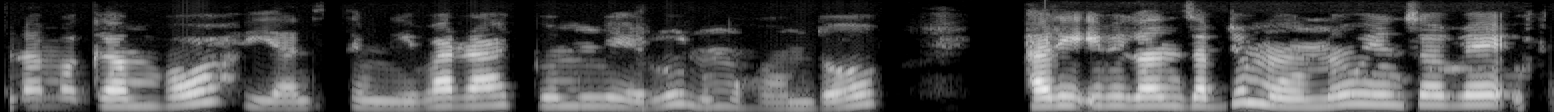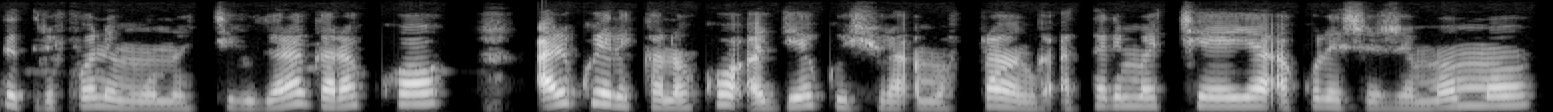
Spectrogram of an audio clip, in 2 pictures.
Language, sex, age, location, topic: Kinyarwanda, female, 50+, Kigali, finance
